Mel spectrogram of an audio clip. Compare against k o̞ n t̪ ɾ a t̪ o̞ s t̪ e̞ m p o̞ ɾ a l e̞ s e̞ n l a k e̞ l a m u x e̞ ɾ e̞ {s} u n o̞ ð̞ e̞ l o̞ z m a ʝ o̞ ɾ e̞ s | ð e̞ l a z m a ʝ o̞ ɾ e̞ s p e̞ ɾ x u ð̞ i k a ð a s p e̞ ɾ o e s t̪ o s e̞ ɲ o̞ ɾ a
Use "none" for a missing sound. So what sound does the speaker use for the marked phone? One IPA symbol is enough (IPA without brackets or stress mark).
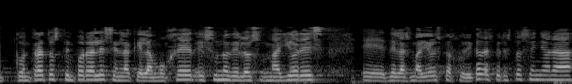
s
